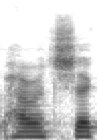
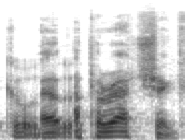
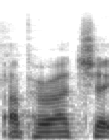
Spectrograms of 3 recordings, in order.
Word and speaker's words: apparatchik: How do you say that word? Parachik? Apparatchik. Apparatchik.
